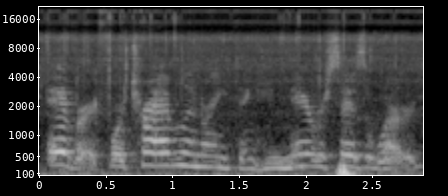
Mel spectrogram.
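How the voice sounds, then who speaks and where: A woman's voice: high-pitched, steady tone, fast talker, creaky, mellow, a little hiss or hum, poor audio. A middle-aged woman with a Southern US accent, chatting casually as a home cooking host. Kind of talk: casual chat. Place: home kitchen with food sizzling.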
